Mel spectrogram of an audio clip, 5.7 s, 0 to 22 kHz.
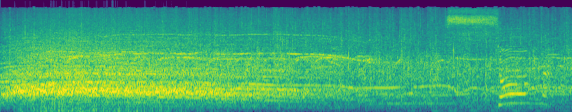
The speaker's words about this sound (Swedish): Raw i normala fall för en fullsatt publik. Det är 350 personer i lokalen som låter så här.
